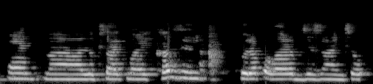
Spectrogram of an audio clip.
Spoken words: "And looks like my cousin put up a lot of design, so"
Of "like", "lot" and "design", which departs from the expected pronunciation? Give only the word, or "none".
none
